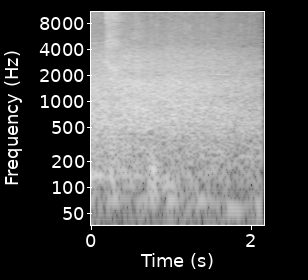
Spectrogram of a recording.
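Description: Large audience laughing after a stand-up punchline, a dense wash of many voices that slowly dies down.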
